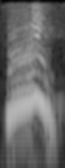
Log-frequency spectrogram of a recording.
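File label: lady Three; Wayzata Technology; Garden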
